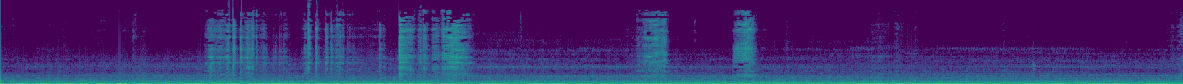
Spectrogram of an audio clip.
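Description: Steady low rumble of an idling vehicle engine. Over it come a few short rustling, scraping noises and sips of tea from a metal mug, the clearest about six and a half and seven seconds in.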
